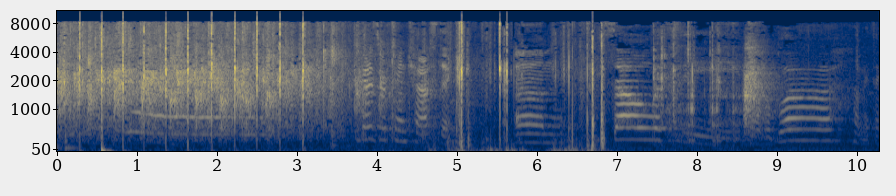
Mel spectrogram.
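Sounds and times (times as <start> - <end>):
audience applause: 0.0 - 4.2
speech: 4.4 - 5.2, 5.8 - 10.2.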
